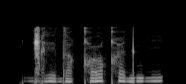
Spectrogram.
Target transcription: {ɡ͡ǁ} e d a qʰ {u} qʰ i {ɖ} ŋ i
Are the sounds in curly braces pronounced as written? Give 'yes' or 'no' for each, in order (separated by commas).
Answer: yes, yes, no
